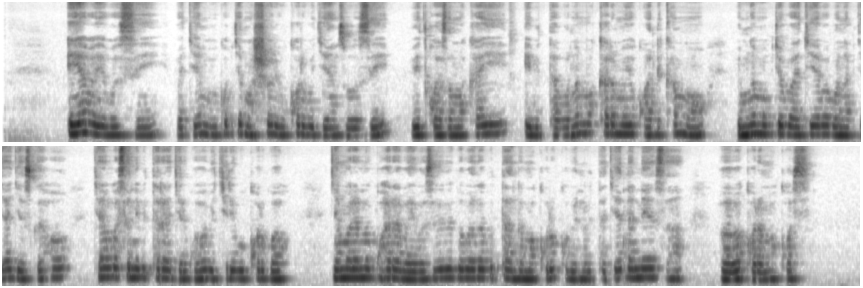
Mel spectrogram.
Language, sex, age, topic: Kinyarwanda, female, 36-49, education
